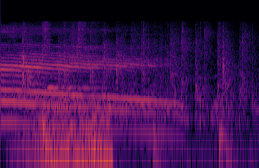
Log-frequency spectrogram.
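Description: An audience at a comedy show claps and cheers for a comedian over a sustained, tonal background, with a whoop rising among the applause before it thins out toward the end.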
